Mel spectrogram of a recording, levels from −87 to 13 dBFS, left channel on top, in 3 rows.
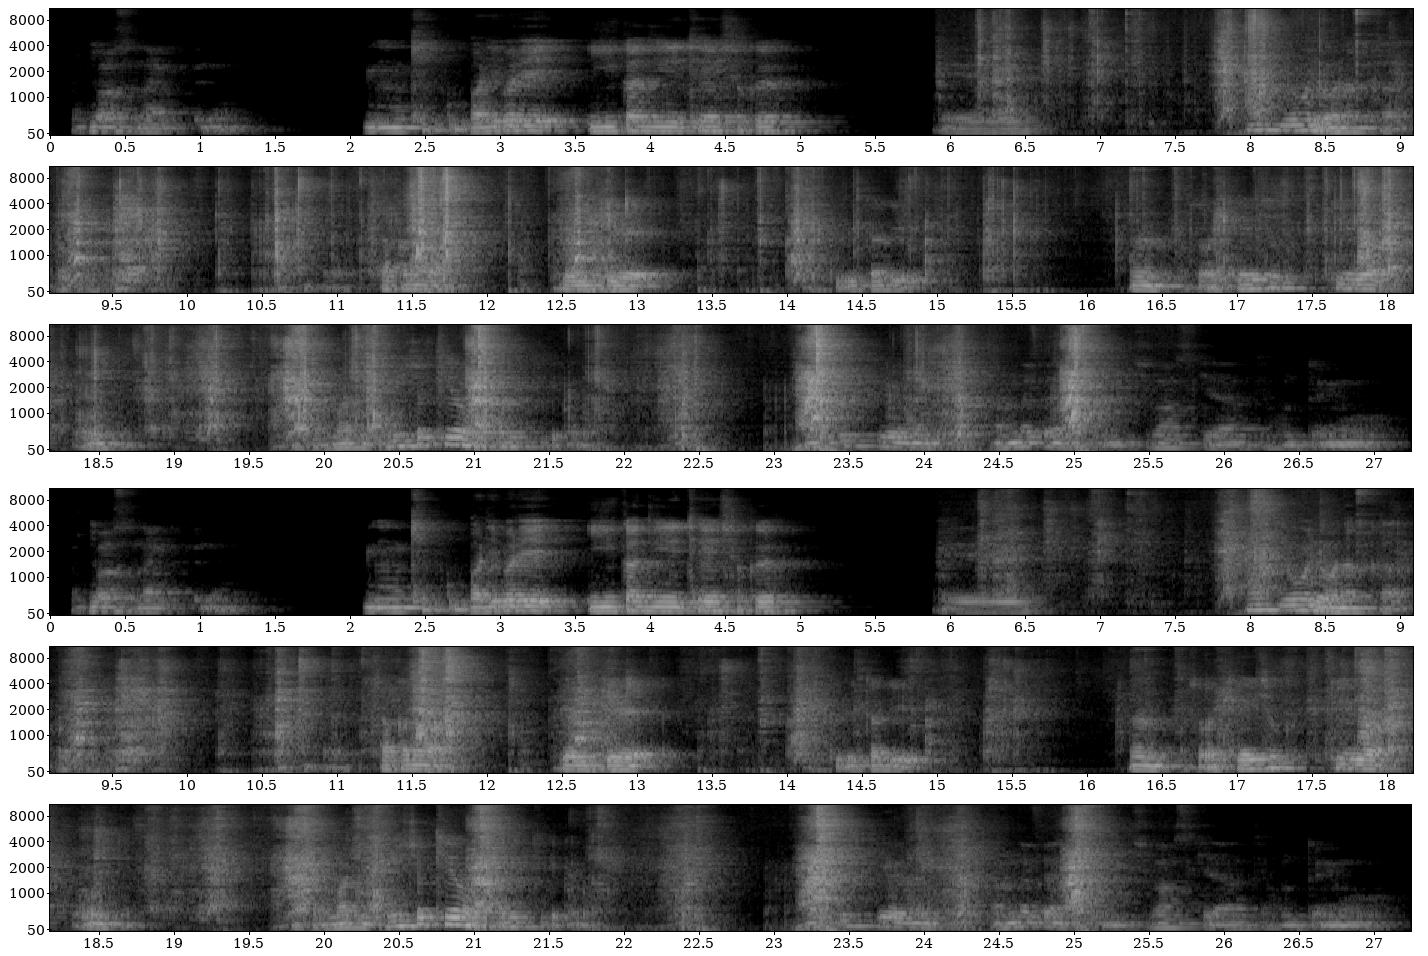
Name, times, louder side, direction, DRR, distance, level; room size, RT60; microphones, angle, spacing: voice 1, 0.1-1.3 5.9-6.6 23.2-27.1, equal, 70° right, -2 dB, 1.0 m, -41 dB
voice 2, 2.1-4.9 7.9-9.3 10.6-11.8 12.5-13.1 14.3-14.9 16.3-18.0 18.3-18.7 19.8-21.8, right 2 dB, 30° right, 2 dB, 0.5 m, -34 dB
Zipper (clothing), 5.9-14.5 14.7-15.7 16.2-20.5 20.8-21.1 21.6-22.6 22.9-23.4 23.8-24.5 24.7-25.1, left 4 dB, 80° left, 0.5 m, -31 dB
4.2 x 2.1 x 3.3 m, 0.70 s
head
